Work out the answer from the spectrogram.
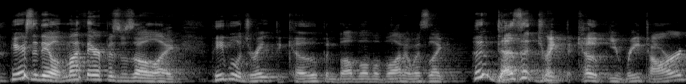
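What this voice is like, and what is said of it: Southern accent growing stronger. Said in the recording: “You're getting that southern accent. Like, as you drink more, I think you get more of a southern accent.”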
